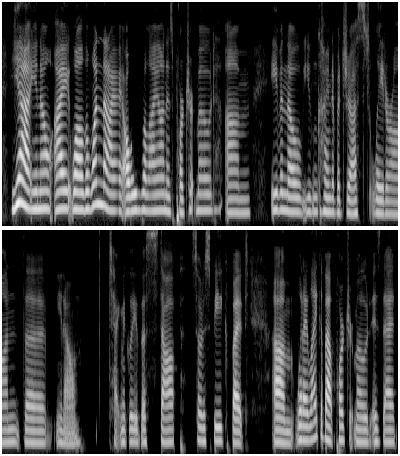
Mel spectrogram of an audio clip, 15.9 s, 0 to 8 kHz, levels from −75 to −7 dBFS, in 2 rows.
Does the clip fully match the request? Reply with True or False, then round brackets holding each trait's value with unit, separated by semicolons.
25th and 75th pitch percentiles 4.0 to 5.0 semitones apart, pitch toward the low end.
False (4.5 semitones; 185 Hz)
